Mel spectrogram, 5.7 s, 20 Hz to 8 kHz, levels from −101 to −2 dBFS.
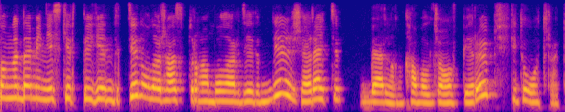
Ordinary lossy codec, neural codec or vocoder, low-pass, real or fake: none; none; 7.2 kHz; real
